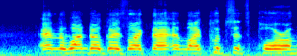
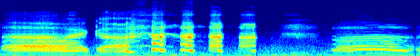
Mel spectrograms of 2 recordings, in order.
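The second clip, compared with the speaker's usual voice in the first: breathless laugh; 7 semitones higher, 4 dB quieter, much slower than usual. Real, not acted. Cracking up at the comment.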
